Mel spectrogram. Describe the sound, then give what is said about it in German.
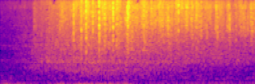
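A short bird sound effect: a steady, fluttering, airy rush with a low murmuring undertone, moderately loud, lasting a couple of seconds with no talking. “ich habe so Geschichten gehört von, von so äh, von so Tieren so mit Flügeln”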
